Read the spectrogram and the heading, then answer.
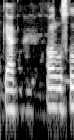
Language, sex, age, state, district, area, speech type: Hindi, female, 30-45, Uttar Pradesh, Prayagraj, rural, spontaneous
